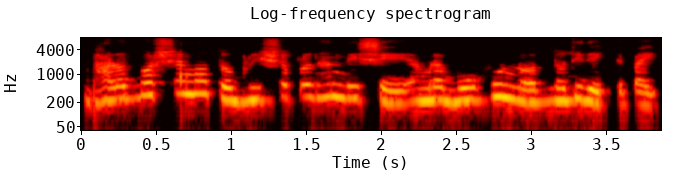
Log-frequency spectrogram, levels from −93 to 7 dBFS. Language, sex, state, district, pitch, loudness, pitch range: Bengali, female, West Bengal, North 24 Parganas, 230 Hz, -33 LUFS, 215-275 Hz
